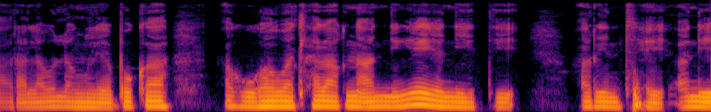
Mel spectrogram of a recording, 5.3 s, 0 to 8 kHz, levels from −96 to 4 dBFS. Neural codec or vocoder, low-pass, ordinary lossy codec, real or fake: none; 7.2 kHz; none; real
